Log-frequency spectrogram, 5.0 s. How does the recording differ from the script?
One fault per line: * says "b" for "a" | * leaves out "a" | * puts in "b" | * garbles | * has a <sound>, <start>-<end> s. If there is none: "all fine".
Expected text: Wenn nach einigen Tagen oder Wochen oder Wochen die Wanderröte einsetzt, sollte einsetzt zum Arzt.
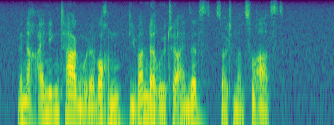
* leaves out "oder Wochen"
* says "man" for "einsetzt"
